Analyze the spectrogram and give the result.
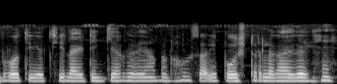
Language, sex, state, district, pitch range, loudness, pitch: Hindi, male, Jharkhand, Deoghar, 160-165 Hz, -16 LUFS, 160 Hz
